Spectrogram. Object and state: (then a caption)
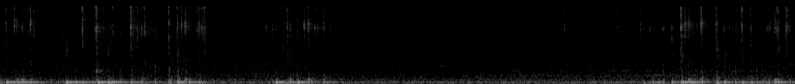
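Aluminium and plastic keyboard, typing. Fingertips type on a white Apple full-size keyboard with an aluminium base and plastic keys, then move to the lower row at the end. Bursts of soft, dull key taps sit over a low hum near 100 Hz, with light bright clicks. A quieter lull in the middle separates the typing runs before the keys pick up again.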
